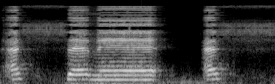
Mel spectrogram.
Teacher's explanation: بنطق اتنين سين ولا لا؟ ايوه بنطق اتنين سين، سين ساكنه وسين مفتوحه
